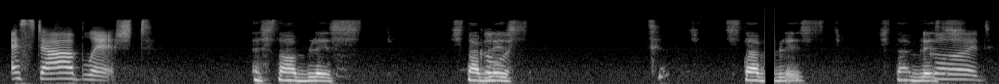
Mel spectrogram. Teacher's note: after the sh at the end, put a little T or D sound on there.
